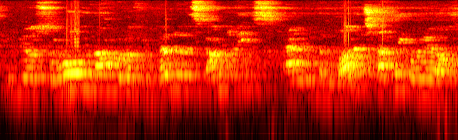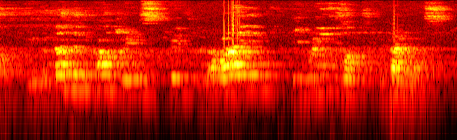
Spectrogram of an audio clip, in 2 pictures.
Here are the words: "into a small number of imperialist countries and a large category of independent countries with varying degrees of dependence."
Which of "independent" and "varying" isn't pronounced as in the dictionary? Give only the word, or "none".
varying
